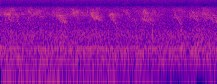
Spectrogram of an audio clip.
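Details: Honey bee colonies in a managed hive, quickly drawing out wax on foundation sheets, give a steady, dense low drone that holds evenly throughout, with faint higher hiss above.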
